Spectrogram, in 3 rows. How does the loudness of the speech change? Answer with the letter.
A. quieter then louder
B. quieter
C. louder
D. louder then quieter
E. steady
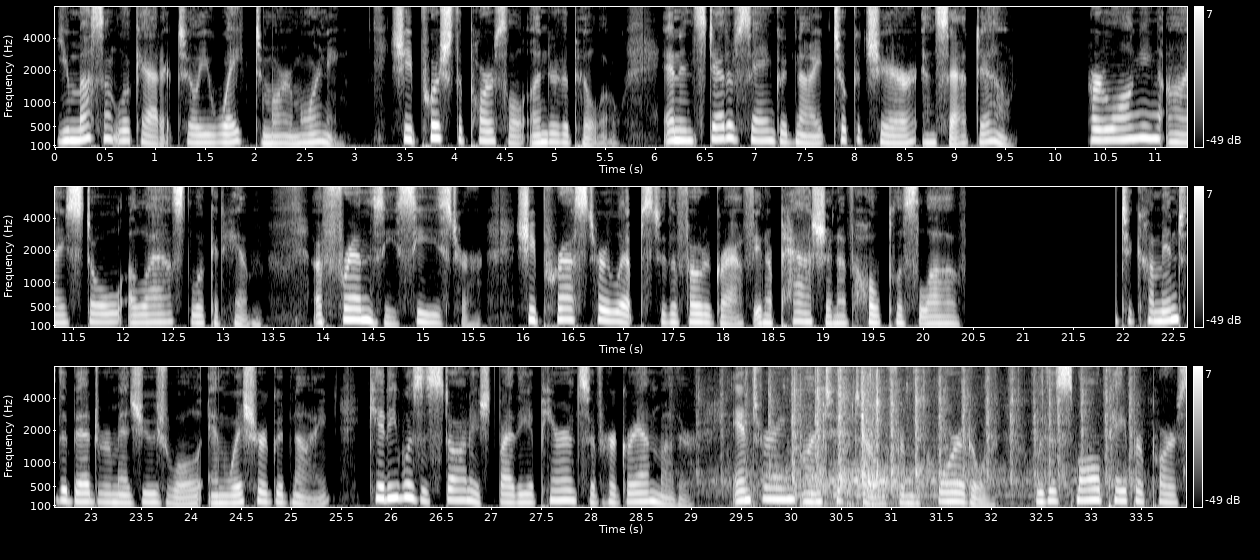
E.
